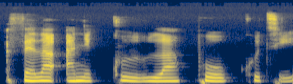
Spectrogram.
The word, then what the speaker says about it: Fela Anikulapo Kuti: Yeah, Femi Kuti is the son to the late Fela Anikulapo Kuti.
